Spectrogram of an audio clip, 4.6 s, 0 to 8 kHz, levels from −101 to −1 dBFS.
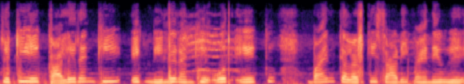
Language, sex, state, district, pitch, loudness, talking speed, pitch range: Hindi, female, Uttar Pradesh, Hamirpur, 260 Hz, -16 LUFS, 245 wpm, 235-280 Hz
